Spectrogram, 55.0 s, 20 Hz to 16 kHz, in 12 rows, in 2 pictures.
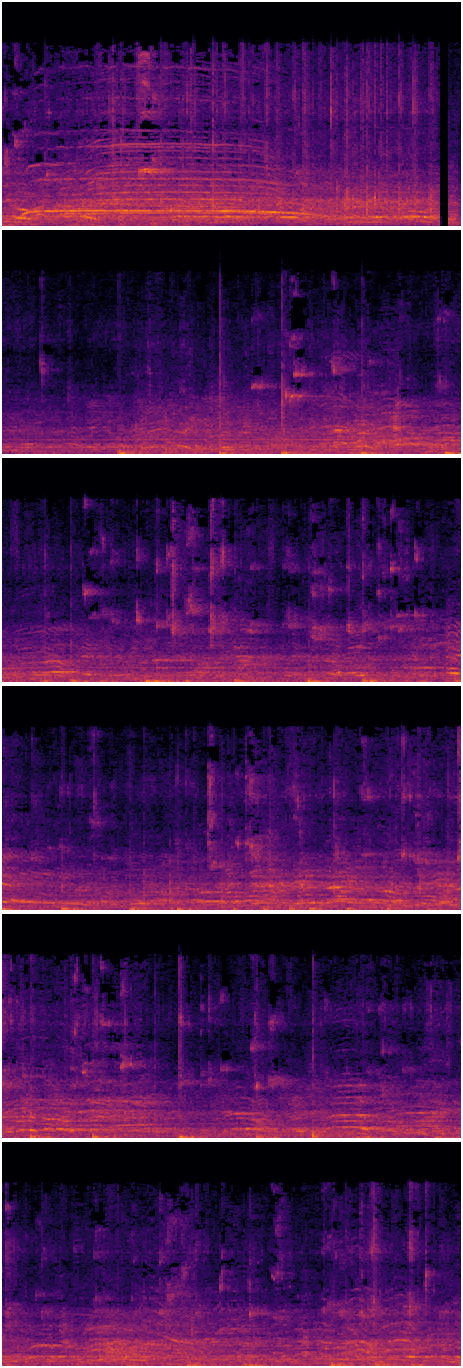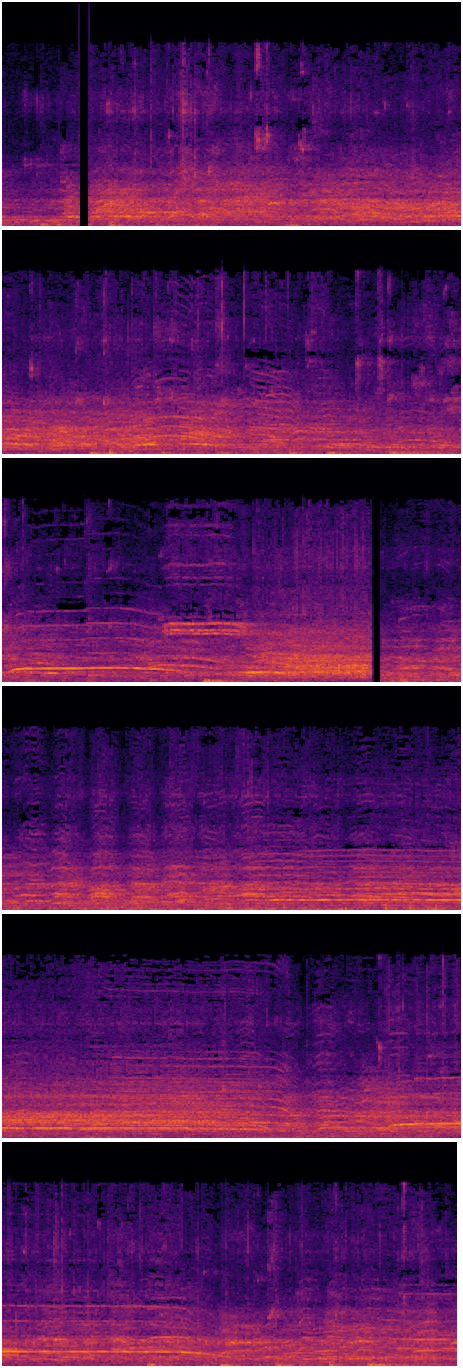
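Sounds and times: crowd chatter: 0.0 - 55.0.

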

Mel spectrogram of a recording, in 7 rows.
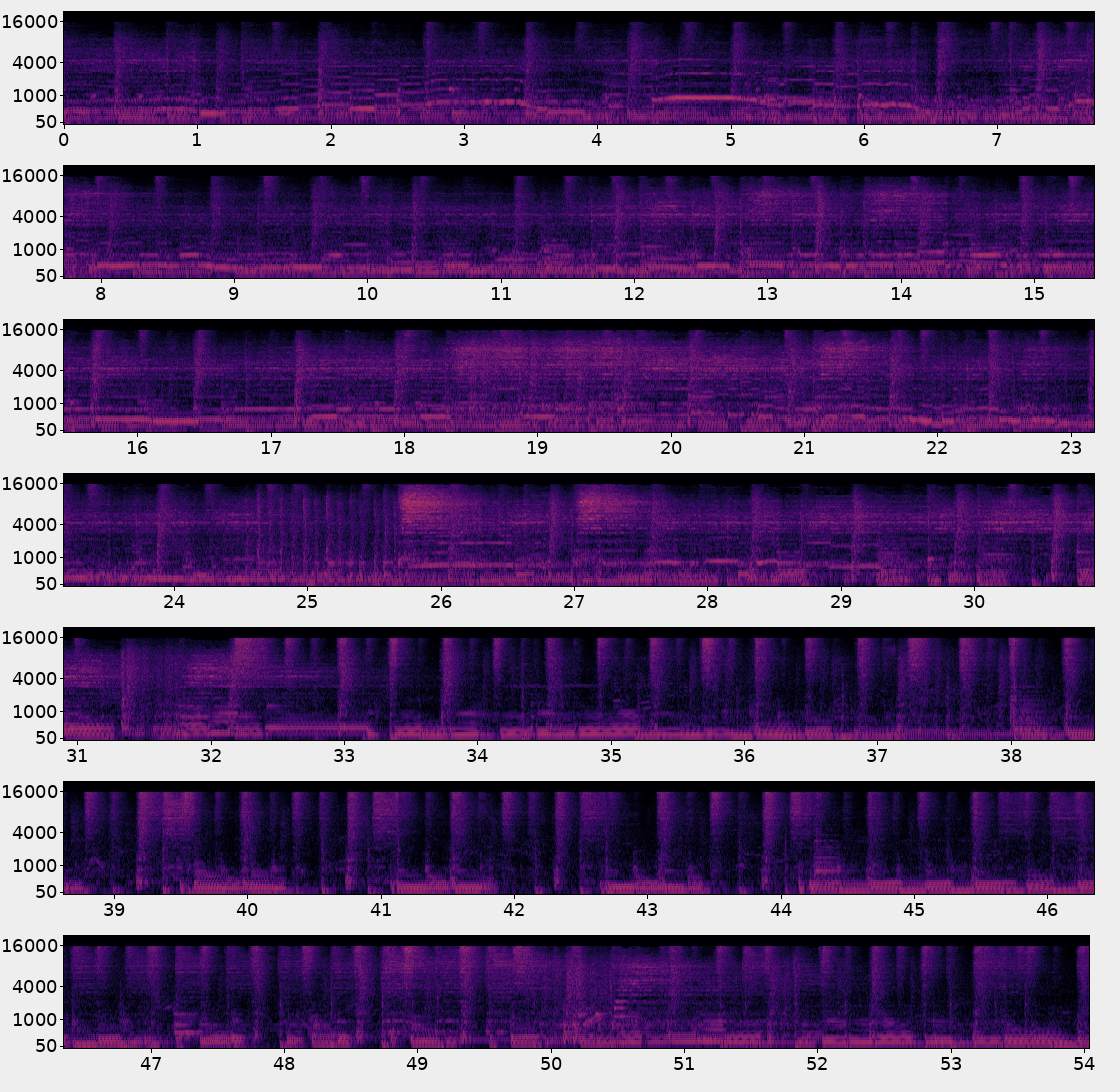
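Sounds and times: drum kit: 0.0 - 54.0
electric bass: 0.0 - 54.0
electric guitar lead: 0.0 - 54.0.

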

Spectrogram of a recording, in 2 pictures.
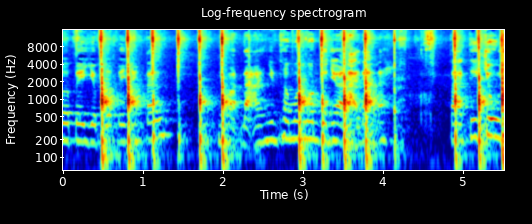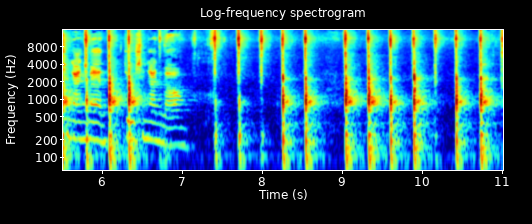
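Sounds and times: knife chopping on wooden block: 0.5 - 2.2, 2.9 - 11.0.

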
